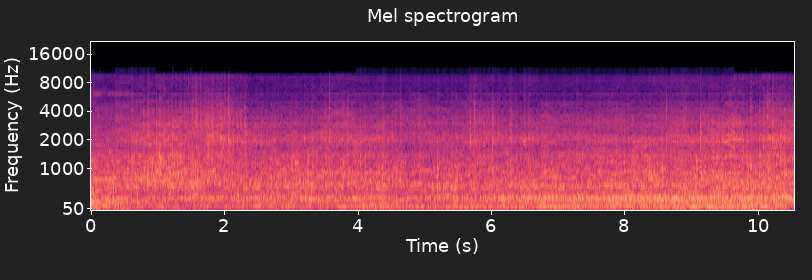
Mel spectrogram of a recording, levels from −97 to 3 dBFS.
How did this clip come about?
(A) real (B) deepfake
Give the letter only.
B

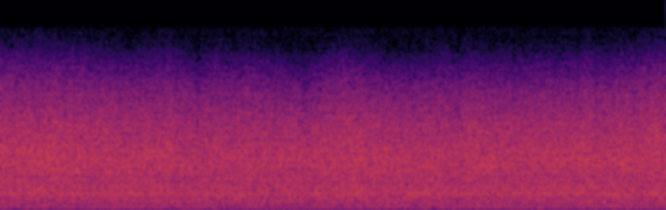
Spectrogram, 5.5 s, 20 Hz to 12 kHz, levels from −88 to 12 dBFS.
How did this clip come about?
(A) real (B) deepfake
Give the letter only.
A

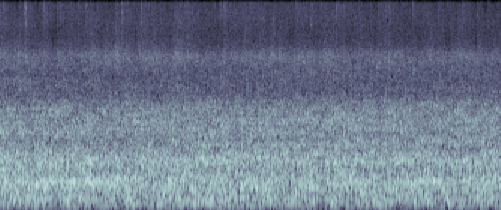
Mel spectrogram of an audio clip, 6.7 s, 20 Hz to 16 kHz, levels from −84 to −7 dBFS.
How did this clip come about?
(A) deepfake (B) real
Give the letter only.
B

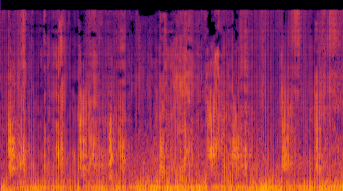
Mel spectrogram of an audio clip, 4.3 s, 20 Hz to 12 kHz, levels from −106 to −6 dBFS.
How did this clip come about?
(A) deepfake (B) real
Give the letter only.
A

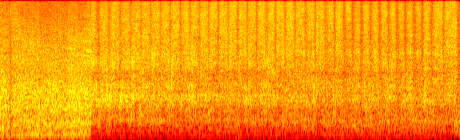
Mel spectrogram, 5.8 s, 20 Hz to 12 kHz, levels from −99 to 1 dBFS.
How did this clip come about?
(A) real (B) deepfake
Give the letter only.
A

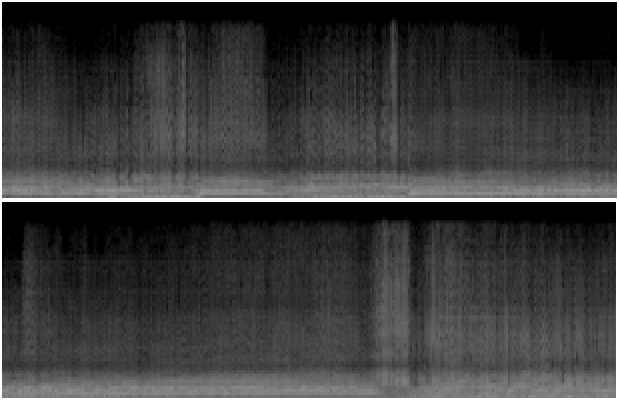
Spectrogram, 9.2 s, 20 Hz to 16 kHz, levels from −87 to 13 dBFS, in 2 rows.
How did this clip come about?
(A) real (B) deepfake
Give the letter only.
B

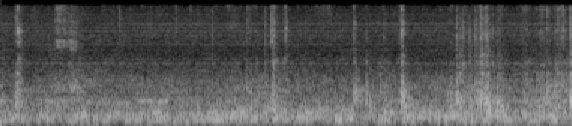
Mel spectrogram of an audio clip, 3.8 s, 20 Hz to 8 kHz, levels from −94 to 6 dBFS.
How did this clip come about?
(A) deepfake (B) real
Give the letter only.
A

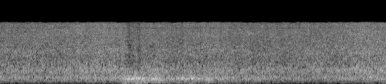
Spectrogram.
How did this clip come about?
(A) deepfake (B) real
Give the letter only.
B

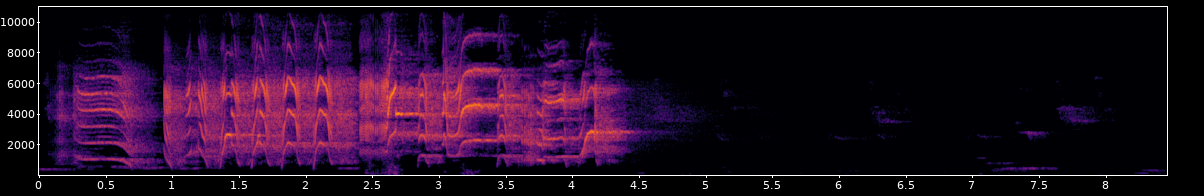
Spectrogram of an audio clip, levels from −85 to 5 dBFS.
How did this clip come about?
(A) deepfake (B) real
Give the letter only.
B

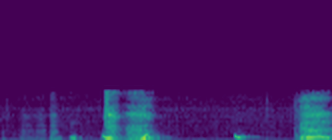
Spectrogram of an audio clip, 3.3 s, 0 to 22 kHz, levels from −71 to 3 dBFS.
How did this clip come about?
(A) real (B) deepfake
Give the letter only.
B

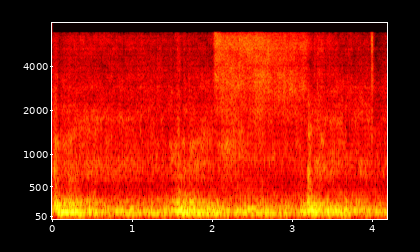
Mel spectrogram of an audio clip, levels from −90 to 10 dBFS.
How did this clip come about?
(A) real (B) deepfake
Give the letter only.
B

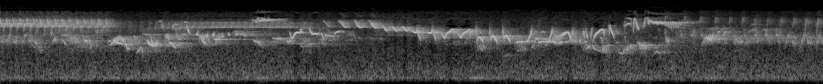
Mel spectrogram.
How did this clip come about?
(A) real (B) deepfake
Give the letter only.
A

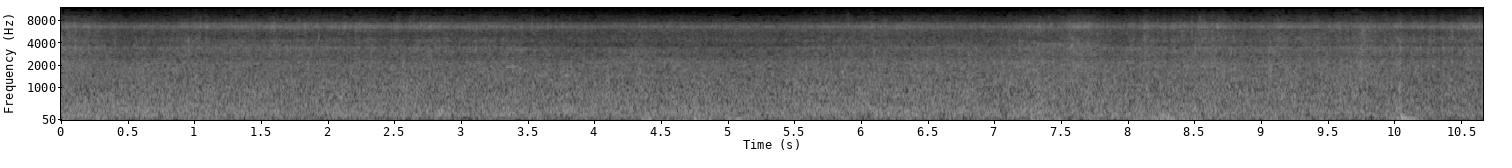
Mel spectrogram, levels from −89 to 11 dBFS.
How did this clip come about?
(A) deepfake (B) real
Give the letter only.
A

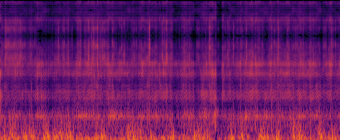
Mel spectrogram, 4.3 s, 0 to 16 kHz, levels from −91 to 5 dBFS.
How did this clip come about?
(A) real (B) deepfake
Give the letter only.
B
